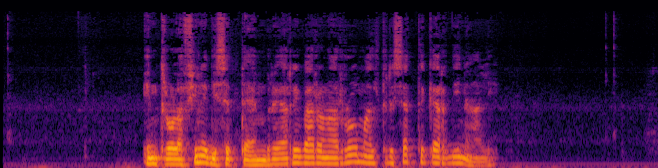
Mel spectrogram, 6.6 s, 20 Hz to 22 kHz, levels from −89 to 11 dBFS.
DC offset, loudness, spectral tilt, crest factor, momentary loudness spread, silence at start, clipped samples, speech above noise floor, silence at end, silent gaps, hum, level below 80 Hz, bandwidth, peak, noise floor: under 0.1%; -16 LUFS; -7 dB/octave; 16 dB; 9 LU; 1.25 s; under 0.1%; 37 dB; 1.65 s; none; none; -46 dBFS; 16.5 kHz; -2 dBFS; -53 dBFS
